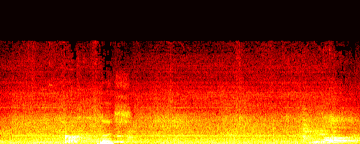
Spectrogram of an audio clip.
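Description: A young man grunts and groans loudly with effort.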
